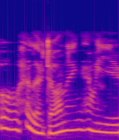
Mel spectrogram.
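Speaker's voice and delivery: oily, slow sweet-talking voice.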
